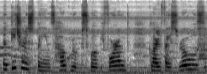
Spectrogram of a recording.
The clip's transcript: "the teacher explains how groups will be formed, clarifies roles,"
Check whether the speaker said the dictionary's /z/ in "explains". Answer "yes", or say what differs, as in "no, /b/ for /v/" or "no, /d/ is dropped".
no, /s/ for /z/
